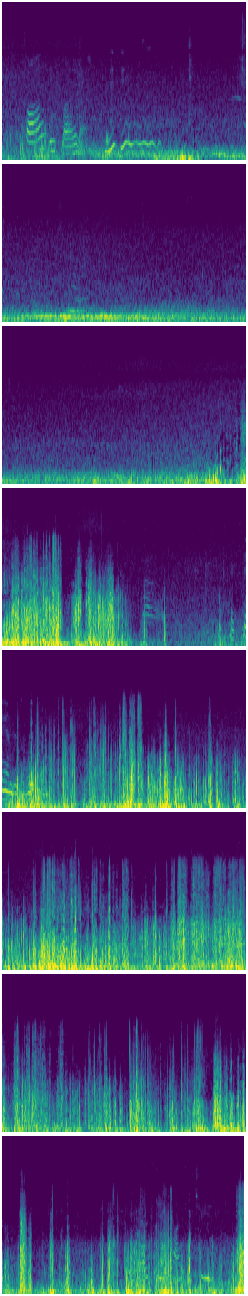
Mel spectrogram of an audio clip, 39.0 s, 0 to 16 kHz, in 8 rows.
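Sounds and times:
rough surf: 0.0s - 39.0s
wind buffeting microphone: 0.0s - 39.0s.

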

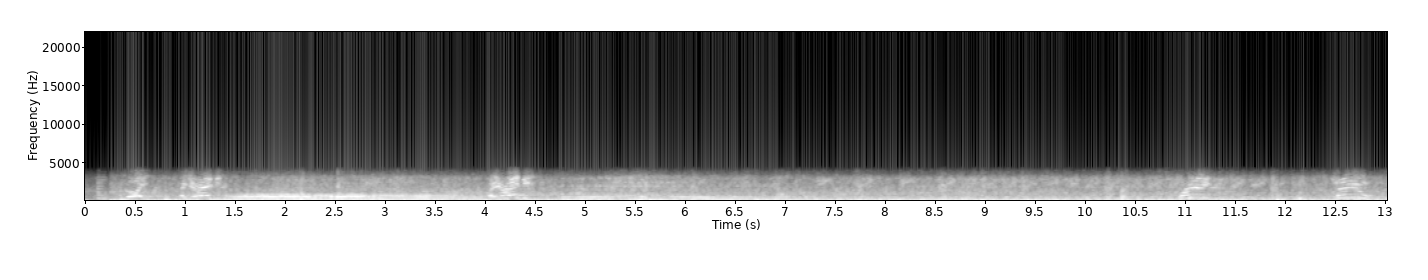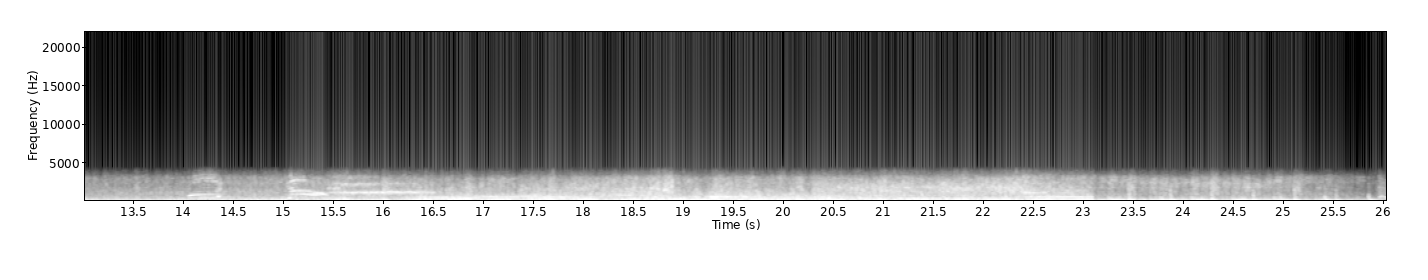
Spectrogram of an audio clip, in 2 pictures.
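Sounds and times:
car engines revving: 0.0s - 26.0s
cars accelerating hard: 0.6s - 25.1s.

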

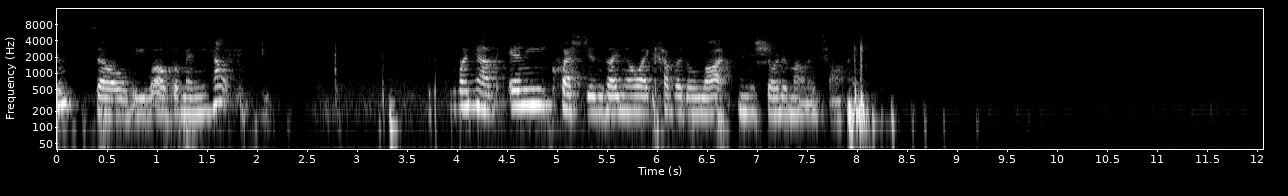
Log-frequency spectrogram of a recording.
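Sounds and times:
woman's voice: 0.0s - 2.1s, 4.0s - 8.2s
faint steady hum: 0.0s - 12.0s.

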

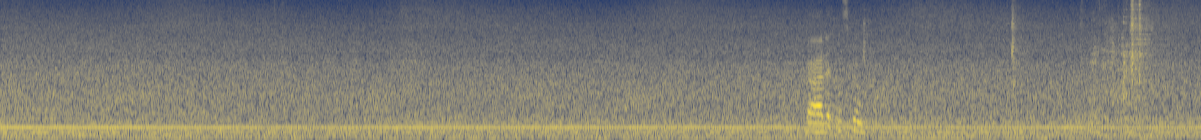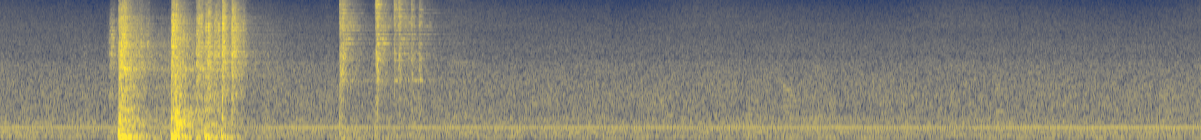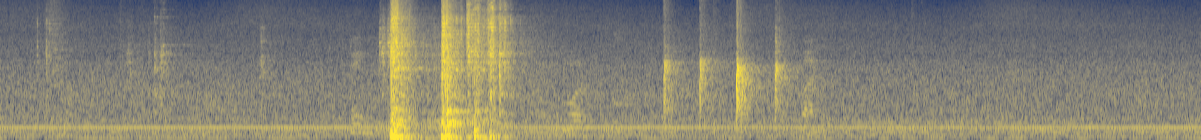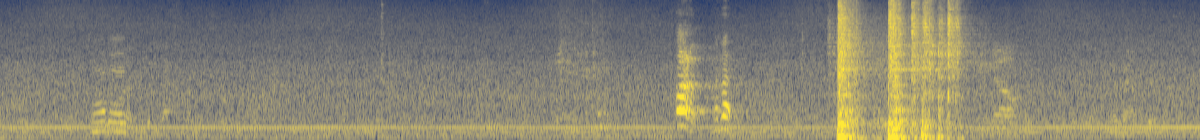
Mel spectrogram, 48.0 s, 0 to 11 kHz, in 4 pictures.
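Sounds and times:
steady low hum: 0.0s - 48.0s
barbell dropped on concrete: 13.1s - 14.6s, 27.8s - 29.3s, 44.3s - 45.8s.

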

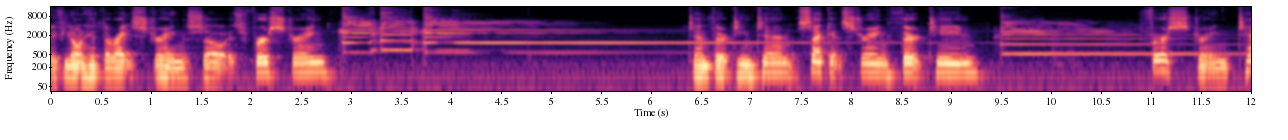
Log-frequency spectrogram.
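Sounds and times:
electric guitar picked notes: 2.8s - 12.0s.

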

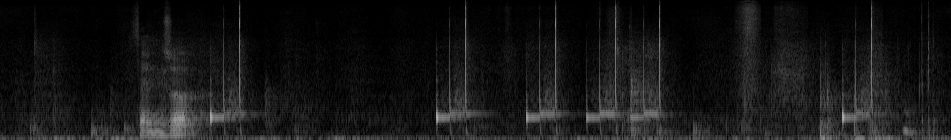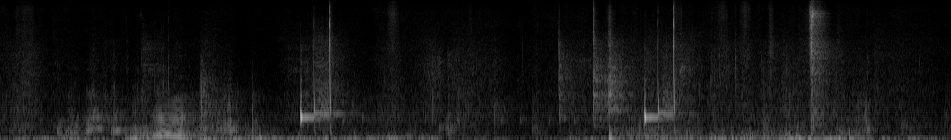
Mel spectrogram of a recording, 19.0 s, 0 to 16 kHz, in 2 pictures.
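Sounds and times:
electronic chirps from gadget: 4.4s - 6.6s.

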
